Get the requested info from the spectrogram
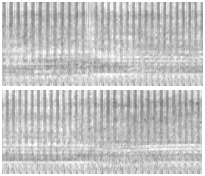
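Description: Farm tractor's diesel engine running steadily under load, heard close up from the seat as the tractor drags a rake frame over tilled soil. The engine has a fast, even beat, with a faint steady whine over it.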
